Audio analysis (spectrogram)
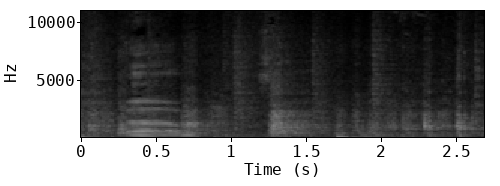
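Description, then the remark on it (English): An excited male dog lets out a short, high whimpering whine, followed by quick, breathy panting huffs and snuffles, moderately loud. “He's excited right now.”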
